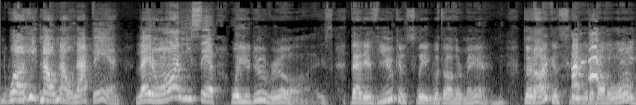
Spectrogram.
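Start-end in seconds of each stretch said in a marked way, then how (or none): 3.0-8.5 low, dim-witted, dumb-sounding guy voice. Retelling what her husband said later on, in a go-to voice for stupid. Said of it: "that's my go-to voice for stupid".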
